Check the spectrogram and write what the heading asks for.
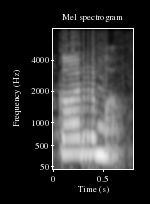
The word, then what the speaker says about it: कर्म: इसलिए जो इसका उच्चारण करते हैं हम, तो उच्चारण होता है कर्म। क्या होता है उच्चारण, कर्म, ना कि कम्र होता है, कम्र कम्र तो नहीं होता, इसका उच्चारण क्या होता है, कर्म।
